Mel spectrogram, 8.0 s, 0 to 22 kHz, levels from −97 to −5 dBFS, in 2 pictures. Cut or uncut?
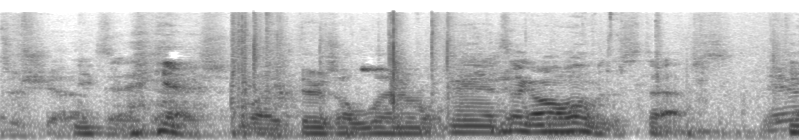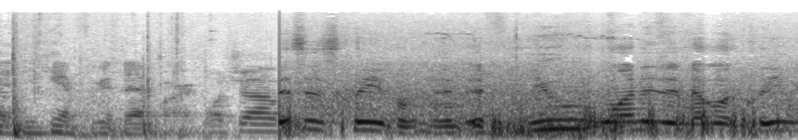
cut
